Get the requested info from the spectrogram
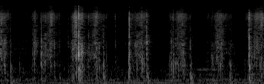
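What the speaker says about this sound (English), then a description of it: "Let me shuffle the cards a bit," Tarot cards being shuffled by hand, a series of quick papery riffles and soft slaps in an irregular rhythm, close and fairly quiet.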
